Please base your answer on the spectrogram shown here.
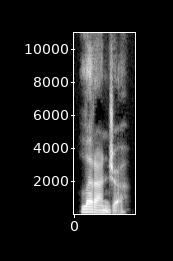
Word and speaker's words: laranja: So, applying everything we've learned so far, we've got our soft, tapped R, our nasal uh, and our soft zh, laranja.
